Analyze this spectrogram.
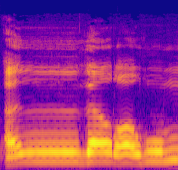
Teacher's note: ketika mim mati bertemu dengan ba ikhfa syafawi, dia ditekan selama 2 harakat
